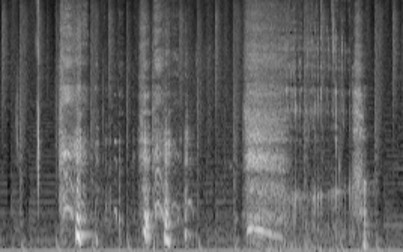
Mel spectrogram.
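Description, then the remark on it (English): Cold liquid is poured onto the stomach of a person lying on a table, splashing onto skin in a few short bursts, with sharp gasps and breathy vocal reactions between the pours and no clear speech. “And you can pour it on my stomach.”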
